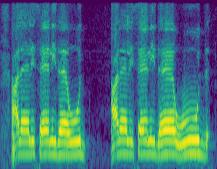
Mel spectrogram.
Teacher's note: واو متحركه وواو ماديه، ده بيسمى تمكين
